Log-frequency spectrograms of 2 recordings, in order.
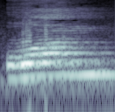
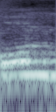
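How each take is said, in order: First: The vowel sounds like 'wun', as in 'one'. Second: The vowel sounds like 'own', with no 'w'. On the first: The speaker calls it right. "বারবার বলি উইন, ওয়ান" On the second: The speaker calls it wrong. "কখনোই ওন নয়"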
